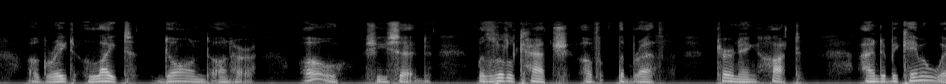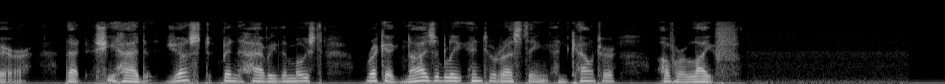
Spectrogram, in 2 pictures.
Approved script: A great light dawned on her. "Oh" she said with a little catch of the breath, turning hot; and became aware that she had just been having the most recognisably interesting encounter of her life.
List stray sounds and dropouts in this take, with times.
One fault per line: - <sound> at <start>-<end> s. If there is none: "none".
none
